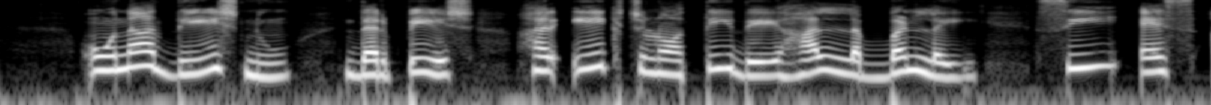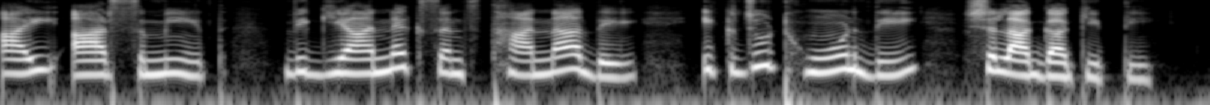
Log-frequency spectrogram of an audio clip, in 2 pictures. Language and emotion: Punjabi, neutral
